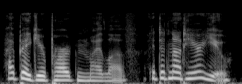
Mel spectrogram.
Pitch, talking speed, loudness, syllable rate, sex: 220 Hz, 270 wpm, -18 LUFS, 5.9 syllables/s, female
